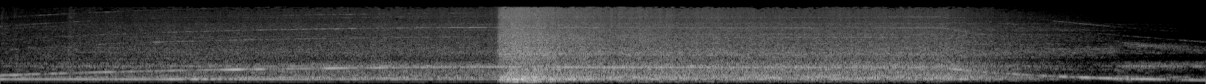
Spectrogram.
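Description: Roomba i8+ self-emptying dock (Clean Base) running its evacuation motor to suck debris out of the robot's bin. A whine rises as the motor spins up, about five seconds in a loud rush of air sets in, and near the end the whine falls away as the motor winds down. It is one of repeated attempts by the base to empty the bin.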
